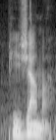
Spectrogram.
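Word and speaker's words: פיג'מה: I don't know but they put the emphasis on the middle syllable pajama oh nice pajama is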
